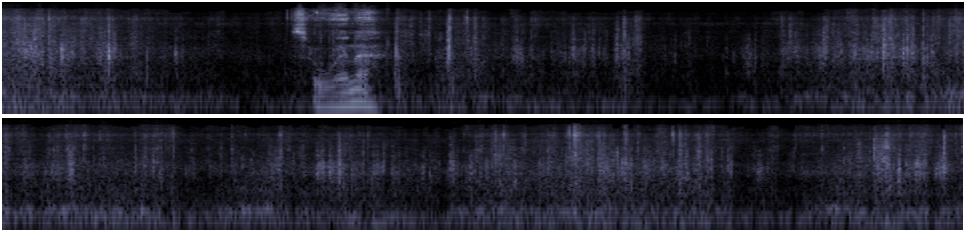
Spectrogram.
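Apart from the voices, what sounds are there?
wind picking up at a campsite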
